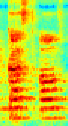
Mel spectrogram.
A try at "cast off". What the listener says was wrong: Now do you hear cast? I I'm not sure if you are saying OFF.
